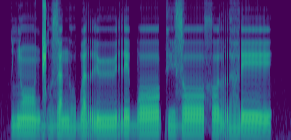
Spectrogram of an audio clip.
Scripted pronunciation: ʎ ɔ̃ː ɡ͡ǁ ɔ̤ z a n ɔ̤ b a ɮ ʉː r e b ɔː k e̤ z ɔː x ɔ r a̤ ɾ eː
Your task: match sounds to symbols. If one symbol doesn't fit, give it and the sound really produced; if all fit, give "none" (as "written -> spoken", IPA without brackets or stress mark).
ɮ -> r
